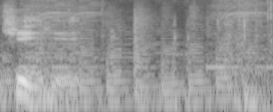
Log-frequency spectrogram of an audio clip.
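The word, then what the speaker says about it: Keahi: e a h i I absolutely looked up to pronunciation of that it is in fact pronounced Kei moving on moving on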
